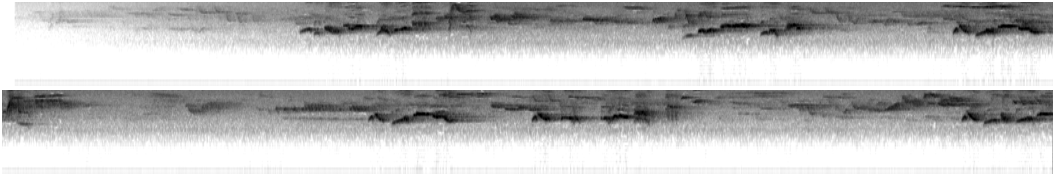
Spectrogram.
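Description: Songbirds singing and chirping in short, repeated phrases that start about four seconds in, with several calls overlapping.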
